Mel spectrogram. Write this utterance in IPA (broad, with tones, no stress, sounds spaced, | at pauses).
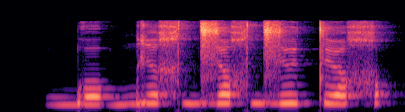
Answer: ɡ͡b o˨ ɡ͡b i˦ χ d͡z ʏ˦ χ d͡z ʉ˦ t ʏ˦ χ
